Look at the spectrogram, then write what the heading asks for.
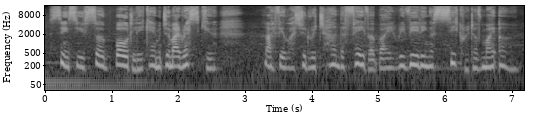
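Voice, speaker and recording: An actress playing an elegant, teasing courtesan in a video game cutscene, with refined, coquettish phrasing. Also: female voice, on the low side, moderate pace, warm tone, a little hiss or hum, lightly acted. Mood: composed. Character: elegant, coy, teasing courtesan woman with powerful connections.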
